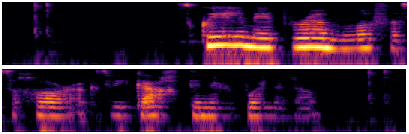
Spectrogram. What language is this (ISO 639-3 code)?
gle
